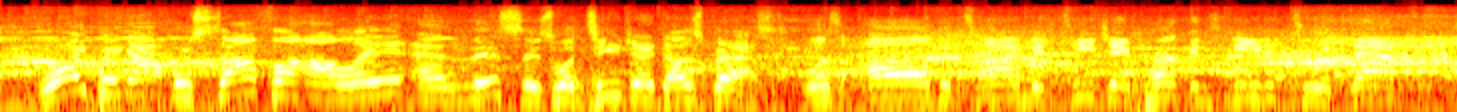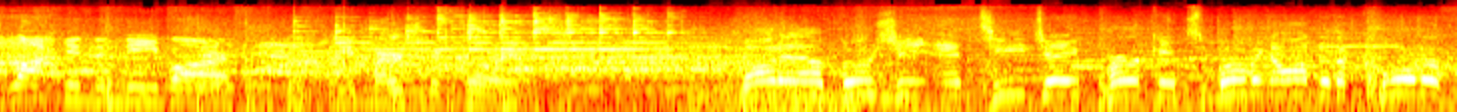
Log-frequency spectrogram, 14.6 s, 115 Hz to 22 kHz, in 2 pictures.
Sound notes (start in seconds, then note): 8.8 bell ringing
